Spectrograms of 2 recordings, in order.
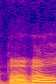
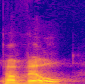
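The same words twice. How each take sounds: First: The final L is a hard L. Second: The final L is a soft L. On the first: The speaker calls it wrong. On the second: The speaker calls it right.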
